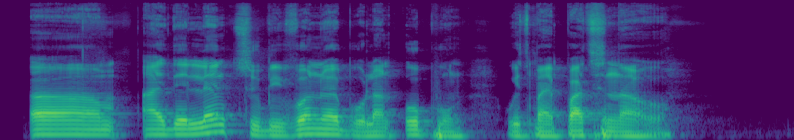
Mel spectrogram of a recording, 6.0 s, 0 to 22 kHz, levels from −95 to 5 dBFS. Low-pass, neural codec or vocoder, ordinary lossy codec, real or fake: none; none; none; real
